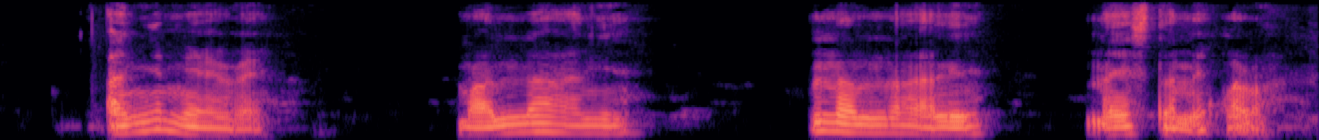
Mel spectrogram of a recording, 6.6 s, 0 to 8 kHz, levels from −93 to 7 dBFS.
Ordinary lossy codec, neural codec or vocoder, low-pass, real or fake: none; codec, 16 kHz in and 24 kHz out, 2.2 kbps, FireRedTTS-2 codec; 7.2 kHz; fake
